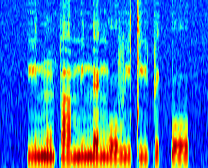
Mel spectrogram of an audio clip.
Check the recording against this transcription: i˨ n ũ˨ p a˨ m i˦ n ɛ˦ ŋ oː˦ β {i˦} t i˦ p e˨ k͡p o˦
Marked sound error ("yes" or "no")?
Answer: no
